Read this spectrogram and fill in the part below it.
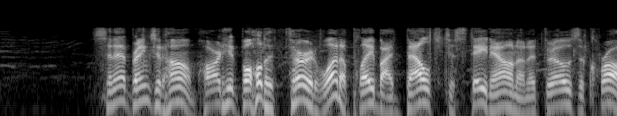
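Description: A crowd of spectators cheers and shouts loudly.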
